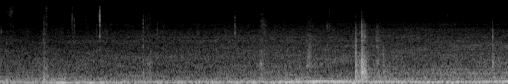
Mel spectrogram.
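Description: A 2015 Hyundai Elantra with 89,000 miles idles steadily on a repo lot, its low engine rumble continuous and moderately close, with faint outdoor background noise.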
